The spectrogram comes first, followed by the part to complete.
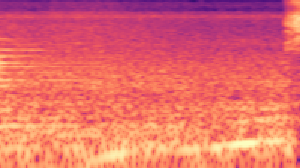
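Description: Low, steady background hum with no distinct events.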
